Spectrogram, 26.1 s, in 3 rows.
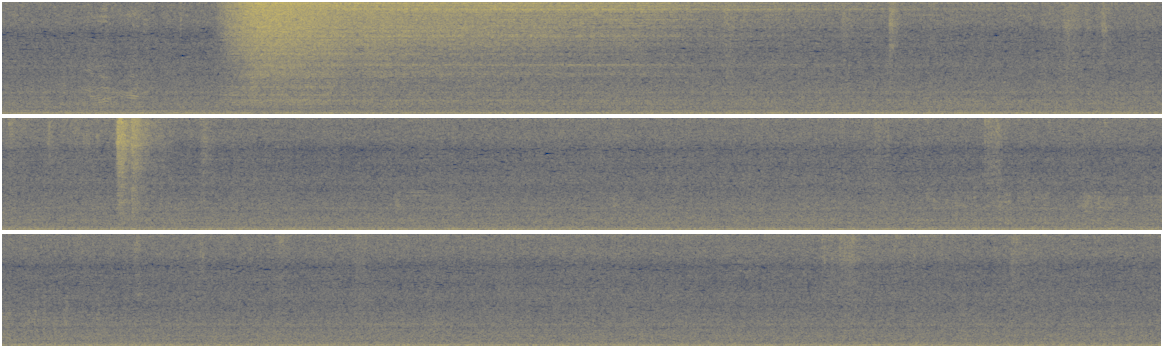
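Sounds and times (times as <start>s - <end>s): train engine low rumble: 0.0s - 26.0s
air brakes hissing: 1.6s - 7.0s.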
